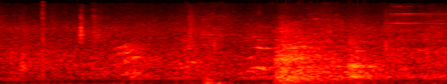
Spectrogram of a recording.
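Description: A faint animal call about a second and a half in, against a quiet background with a few light clicks.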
